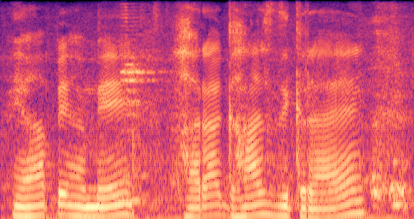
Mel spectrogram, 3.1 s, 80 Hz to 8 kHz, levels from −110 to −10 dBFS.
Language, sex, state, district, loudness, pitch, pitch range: Hindi, male, West Bengal, Darjeeling, -15 LUFS, 130 Hz, 120-140 Hz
